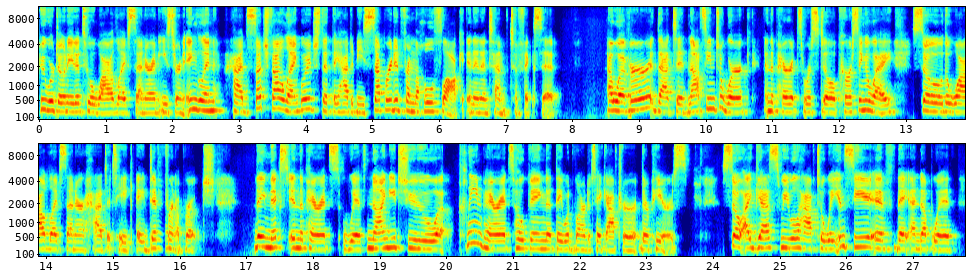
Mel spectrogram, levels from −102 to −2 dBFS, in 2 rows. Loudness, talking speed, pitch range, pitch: -21 LUFS, 190 wpm, 195-245 Hz, 210 Hz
